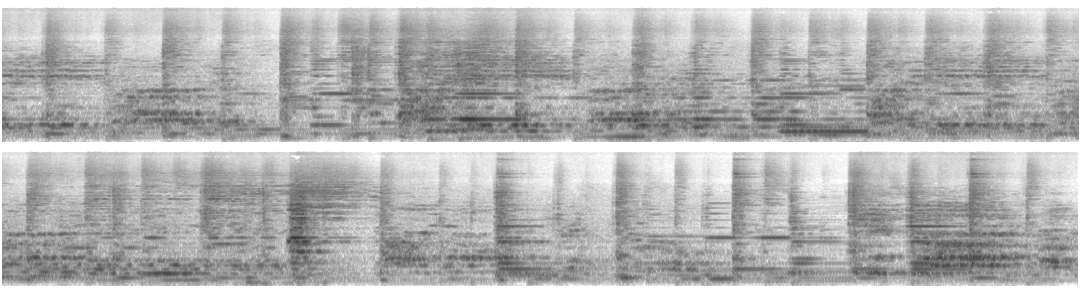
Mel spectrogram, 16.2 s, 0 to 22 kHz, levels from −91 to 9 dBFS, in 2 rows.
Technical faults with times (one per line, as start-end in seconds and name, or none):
0.00-16.15 noise suppressor applied to music or sounds
0.64-0.92 sound cut by the noise suppressor
1.50-2.09 sound cut by the noise suppressor
7.63-8.08 sound cut by the noise suppressor
11.28-11.46 sound cut by the noise suppressor
12.19-13.10 sound cut by the noise suppressor
14.17-14.42 sound cut by the noise suppressor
